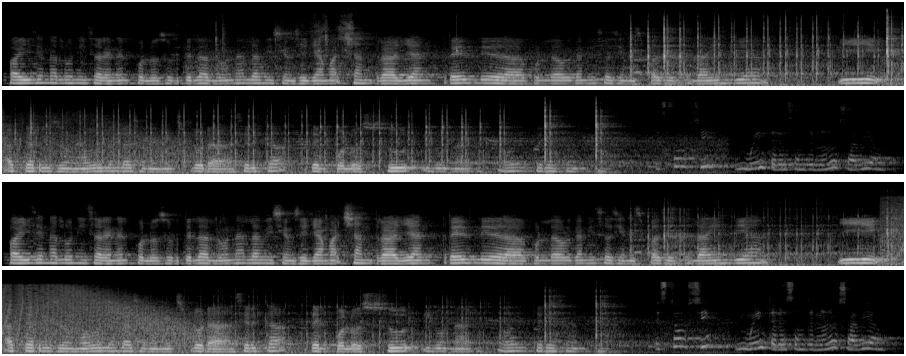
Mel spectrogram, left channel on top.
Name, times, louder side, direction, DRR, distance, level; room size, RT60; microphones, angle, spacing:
voice 1, 0.1-7.7 8.4-11.9 12.1-15.1, right 1 dB, 20° right, 0.9 m, -27 dB
sound 1, 0.8-0.9 1.4-2.2 2.5-3.5 4.5-4.6 6.3-14.1 14.4-14.6 14.9-15.1, left 6 dB, 65° left, 2.1 m, -37 dB
sound 2, 1.8-16.3, left 2 dB, 45° left, 2.7 m, -45 dB
sound 3, 8.8-12.7, right 6 dB, 75° right, 0.9 m, -38 dB
voice 2, 15.5-17.9, right 2 dB, 45° right, 2.6 m, -39 dB
29.5 x 16.5 x 9.7 m
head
